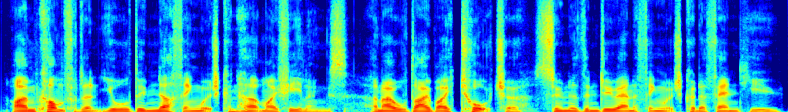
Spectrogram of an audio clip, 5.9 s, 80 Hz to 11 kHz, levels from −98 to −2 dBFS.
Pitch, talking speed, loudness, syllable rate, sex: 125 Hz, 275 wpm, -22 LUFS, 6.5 syllables/s, male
